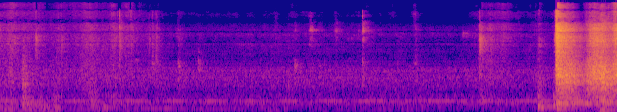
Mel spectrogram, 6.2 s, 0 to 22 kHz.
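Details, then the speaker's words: Peugeot 107, started indoors using a jump pack after locksmith work on the ignition barrel: quiet lead-in, then catches at once into a smooth, even run without knocks; normal start, no issues heard. "so there we go the car is [Applause] running ticking over lovely actually don't hear no problems no issues"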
